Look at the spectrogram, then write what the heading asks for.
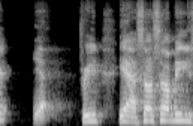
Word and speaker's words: Fried: Fried.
